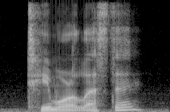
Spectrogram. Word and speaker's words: Timor-Leste: You arrive to a small country named Timor-Leste? Oh, yeah. Am I pronouncing it right?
